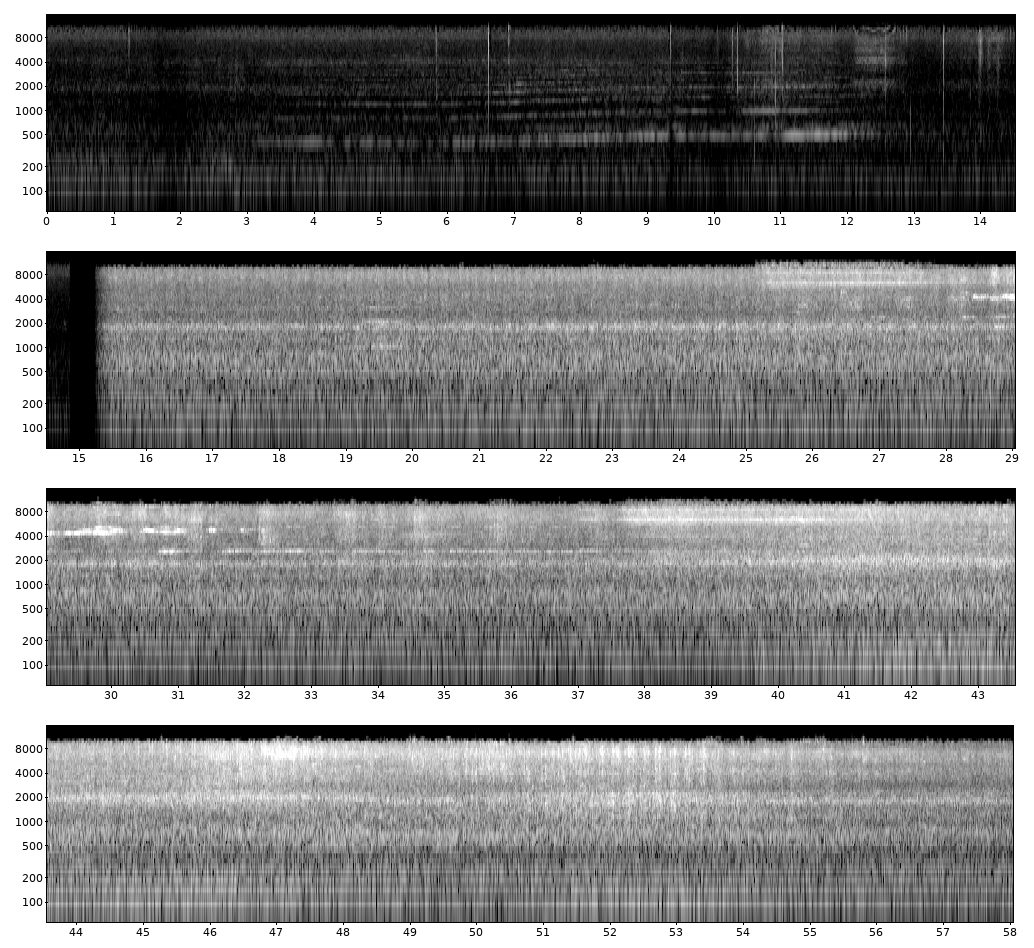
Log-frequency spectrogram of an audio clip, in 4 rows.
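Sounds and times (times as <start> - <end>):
diesel locomotive engine drone: 0.0 - 58.0
wheel noise on rails: 9.3 - 58.0
high-pitched wheel squeals: 19.2 - 19.9, 25.4 - 40.8.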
